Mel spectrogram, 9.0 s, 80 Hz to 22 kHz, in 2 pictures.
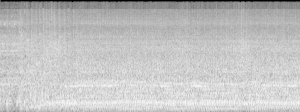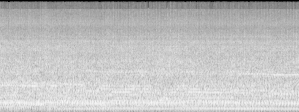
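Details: Craftsman YT4000 riding mower after its engine swap (the original 24 hp Briggs looked to have run low on oil). A steady, even buzz holding constant speed without surging or hunting. The engine runs smoothly and pretty well.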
